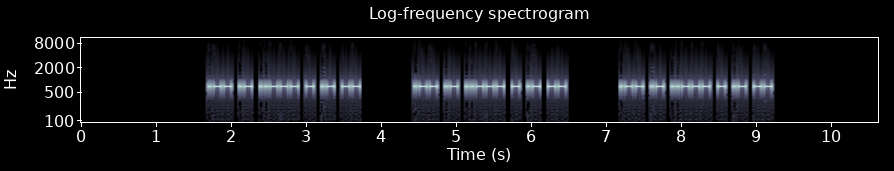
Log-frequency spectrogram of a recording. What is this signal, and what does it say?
Morse code, heard as a keyed tone, about 34 wpm, 700 Hz. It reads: WA2TAM WA2TAM WA2TAM
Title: USA Call Signs - 6 Characters - Repeated 3x - 35wpm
